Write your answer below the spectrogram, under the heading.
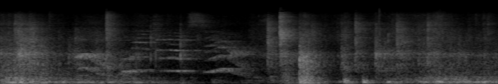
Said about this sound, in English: Sorry, everybody. My, hold on. I'm going to close the door.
